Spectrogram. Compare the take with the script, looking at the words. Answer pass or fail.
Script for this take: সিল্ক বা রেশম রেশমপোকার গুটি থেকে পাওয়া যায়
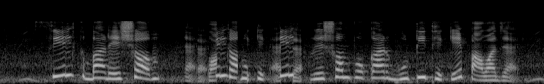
fail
